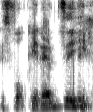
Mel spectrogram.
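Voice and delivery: put-on strong Scottish accent. Retelling what a customer said to a bar manager: proper Scottish accent. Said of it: "proper Scottish".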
